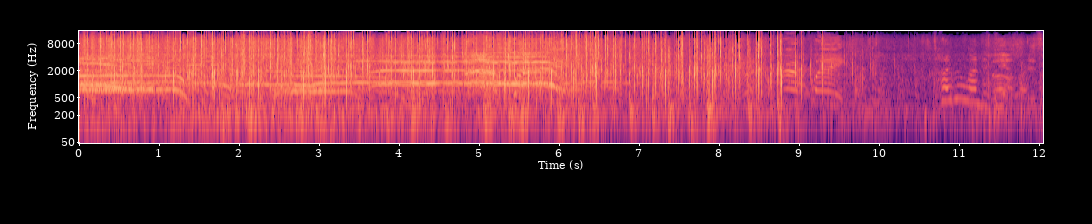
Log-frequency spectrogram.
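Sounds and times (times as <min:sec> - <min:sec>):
audience clapping: 0:00.0 - 0:10.3.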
